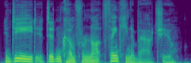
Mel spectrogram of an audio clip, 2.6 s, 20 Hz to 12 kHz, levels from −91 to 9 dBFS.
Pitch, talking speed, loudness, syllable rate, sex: 100 Hz, 210 wpm, -17 LUFS, 5.2 syllables/s, male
